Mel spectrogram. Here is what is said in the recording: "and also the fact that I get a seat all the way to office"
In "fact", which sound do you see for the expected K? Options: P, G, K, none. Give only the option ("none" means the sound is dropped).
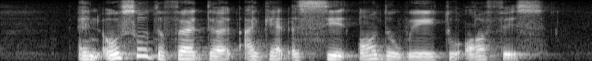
none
